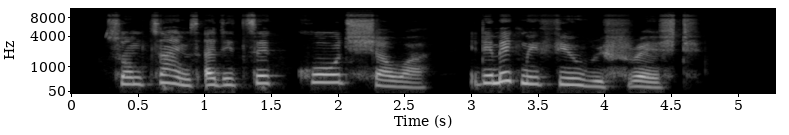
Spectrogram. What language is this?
Nigerian Pidgin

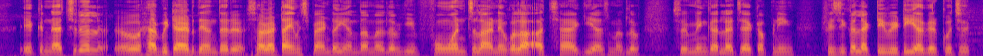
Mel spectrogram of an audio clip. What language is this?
Dogri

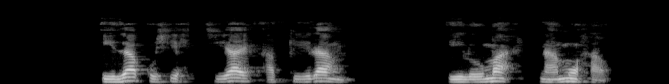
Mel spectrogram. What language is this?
Sakizaya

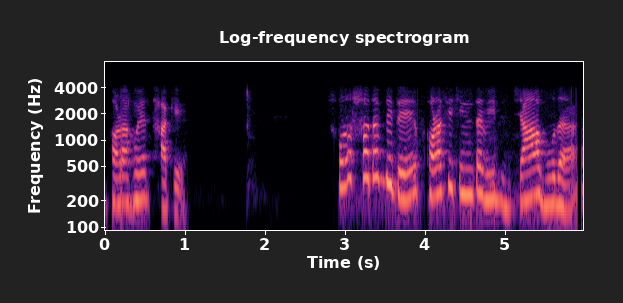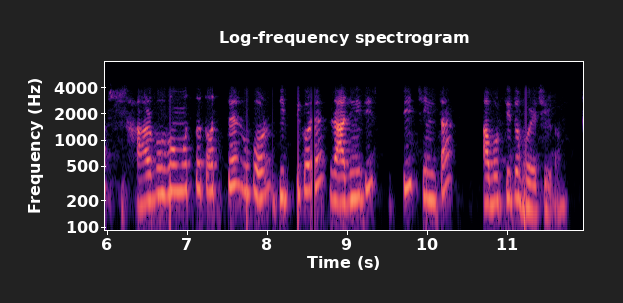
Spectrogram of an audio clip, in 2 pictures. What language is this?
Bangla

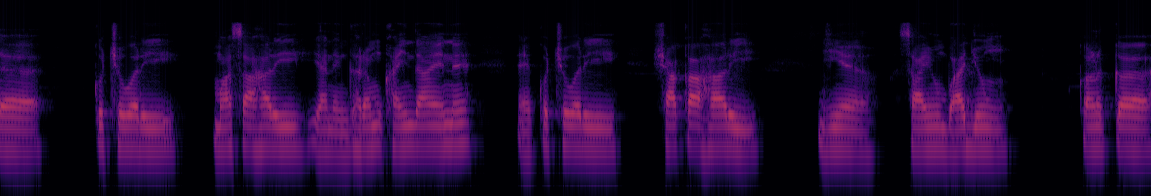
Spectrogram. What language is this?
Sindhi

